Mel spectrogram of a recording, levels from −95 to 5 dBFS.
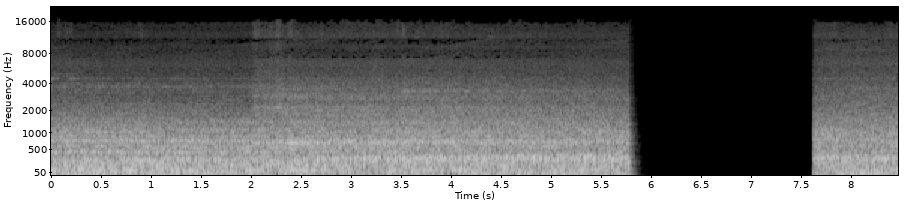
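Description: At 5.77 s the music collapses into a fading buzzy smear of its last sound, then near-silence for about 1.7 s until it resumes at 7.63 s with material skipped, likely a long network dropout. Spectrogram: blurred, decaying bands, then an empty gap.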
